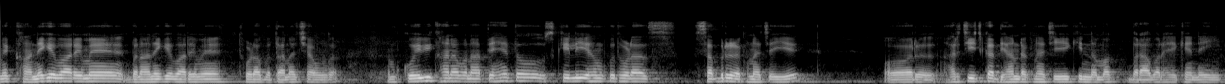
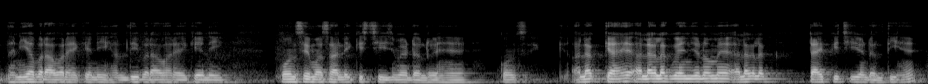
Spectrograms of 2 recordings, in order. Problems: none marked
